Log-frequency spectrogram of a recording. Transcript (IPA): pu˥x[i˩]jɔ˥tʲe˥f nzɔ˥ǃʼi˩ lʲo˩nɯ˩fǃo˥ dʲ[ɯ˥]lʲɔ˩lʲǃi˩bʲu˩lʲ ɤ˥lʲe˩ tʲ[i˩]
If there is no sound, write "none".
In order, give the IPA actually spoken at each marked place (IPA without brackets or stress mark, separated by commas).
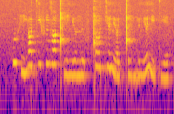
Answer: i˩, ɤ˥, e˩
